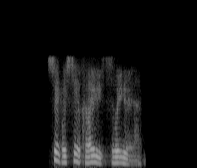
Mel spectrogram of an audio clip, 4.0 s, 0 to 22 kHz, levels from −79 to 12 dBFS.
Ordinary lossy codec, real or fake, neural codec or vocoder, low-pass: Opus, 16 kbps; fake; codec, 16 kHz, 0.5 kbps, FreqCodec, smaller model; 5.4 kHz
